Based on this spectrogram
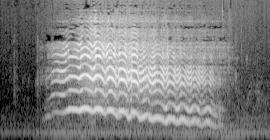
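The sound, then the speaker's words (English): A person imitates a horse's whinny with a loud, quavering neigh that wavers and slides downward in pitch for nearly two seconds, alone with no talking. “turned into a horse”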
